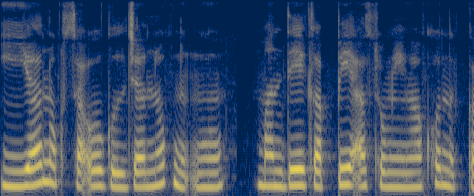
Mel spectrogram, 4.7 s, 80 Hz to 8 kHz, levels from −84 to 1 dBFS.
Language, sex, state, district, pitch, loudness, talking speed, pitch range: Garo, female, Meghalaya, West Garo Hills, 230 Hz, -17 LUFS, 115 wpm, 220-250 Hz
